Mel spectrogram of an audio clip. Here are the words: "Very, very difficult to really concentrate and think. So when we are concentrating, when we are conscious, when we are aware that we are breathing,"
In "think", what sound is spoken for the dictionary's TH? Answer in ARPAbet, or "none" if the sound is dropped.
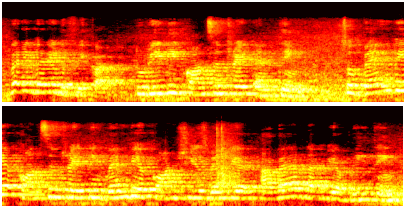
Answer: T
